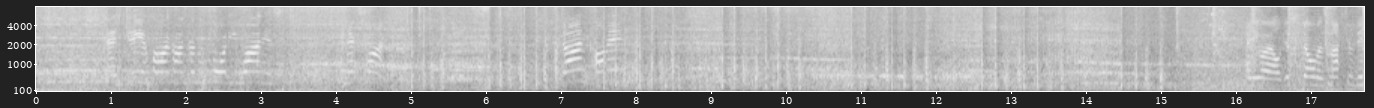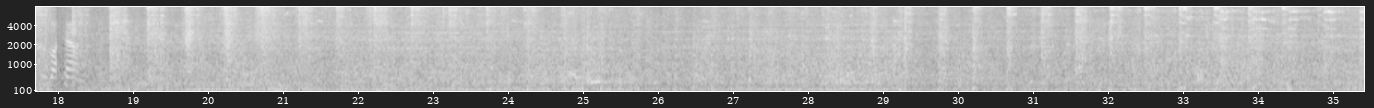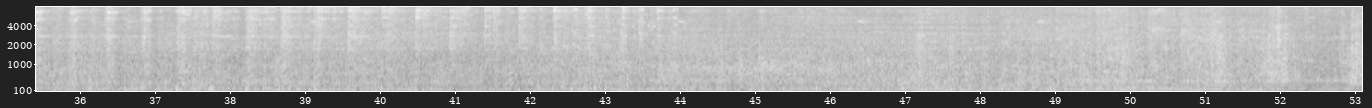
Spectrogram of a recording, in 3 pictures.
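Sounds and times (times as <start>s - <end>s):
freight wagon wheels clacking: 16.2s - 53.0s.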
